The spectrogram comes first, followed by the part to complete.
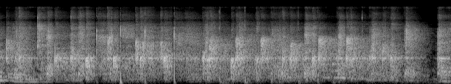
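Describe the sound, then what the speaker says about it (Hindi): A loud, dense burst of audience clapping fills the room, many hands overlapping into a continuous crackling patter with a few sharper thuds, before cutting off abruptly near the end. "ताली बजती है।"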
